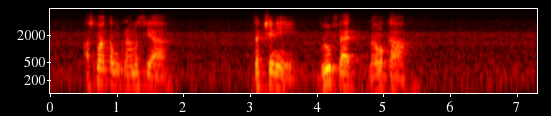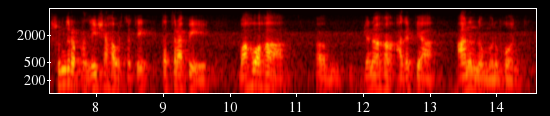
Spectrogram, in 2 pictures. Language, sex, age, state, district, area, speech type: Sanskrit, male, 60+, Karnataka, Udupi, rural, spontaneous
